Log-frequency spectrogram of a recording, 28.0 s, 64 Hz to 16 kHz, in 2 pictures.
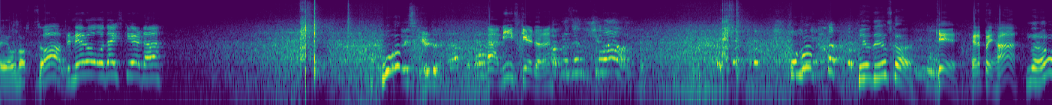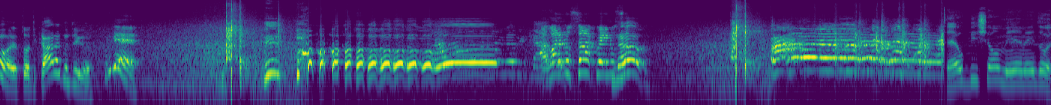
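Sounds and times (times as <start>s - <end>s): rifle shots popping: 4.0s - 4.5s, 9.6s - 10.1s, 17.0s - 17.5s, 23.8s - 24.2s
man exclaiming: 5.1s - 6.5s, 19.0s - 21.6s, 24.3s - 26.7s.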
